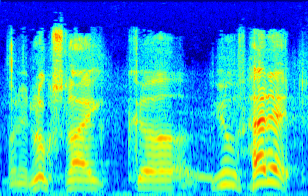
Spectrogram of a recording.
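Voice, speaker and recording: An actor playing a flippant, condescending upper-class silly ass in a 1940s radio drama, affected and breezy. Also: male voice, fairly high pitch, very animated, normal speed. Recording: 1940s radio broadcast recording.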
